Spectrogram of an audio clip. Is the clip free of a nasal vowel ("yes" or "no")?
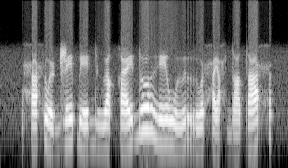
yes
